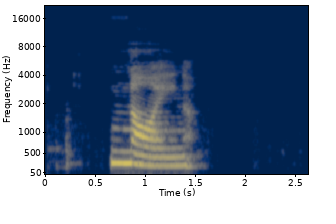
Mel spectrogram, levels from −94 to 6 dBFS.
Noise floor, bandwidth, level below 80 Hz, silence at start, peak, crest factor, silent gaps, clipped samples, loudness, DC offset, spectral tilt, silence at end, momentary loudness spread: -84 dBFS; 5.4 kHz; -70 dBFS; 0.65 s; -2 dBFS; 18 dB; none; under 0.1%; -18 LUFS; under 0.1%; -7 dB/octave; 1.15 s; 16 LU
